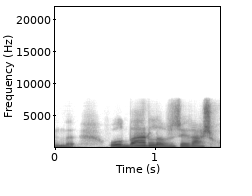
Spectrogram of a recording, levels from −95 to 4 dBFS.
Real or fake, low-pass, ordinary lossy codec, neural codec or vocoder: fake; none; none; codec, 16 kHz, about 1 kbps, DyCAST, with the encoder's durations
